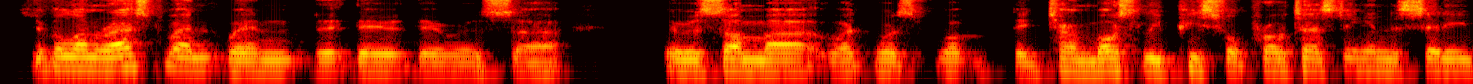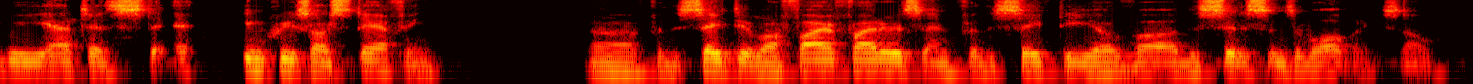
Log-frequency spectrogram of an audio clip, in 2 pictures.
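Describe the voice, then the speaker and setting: Somewhat breathy and in a New York accent, the voice moves at a fairly quick pace with ordinary pitch variation. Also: man, medium pitch for a man. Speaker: fire chief. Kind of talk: budget hearing Q&A. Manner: halting, many fillers.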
